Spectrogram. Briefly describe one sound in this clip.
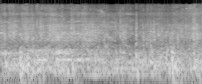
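A burst of energy crackles and roars.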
